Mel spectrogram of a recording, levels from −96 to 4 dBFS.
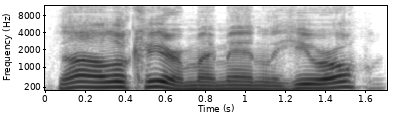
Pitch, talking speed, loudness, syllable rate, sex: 175 Hz, 210 wpm, -14 LUFS, 5.8 syllables/s, male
